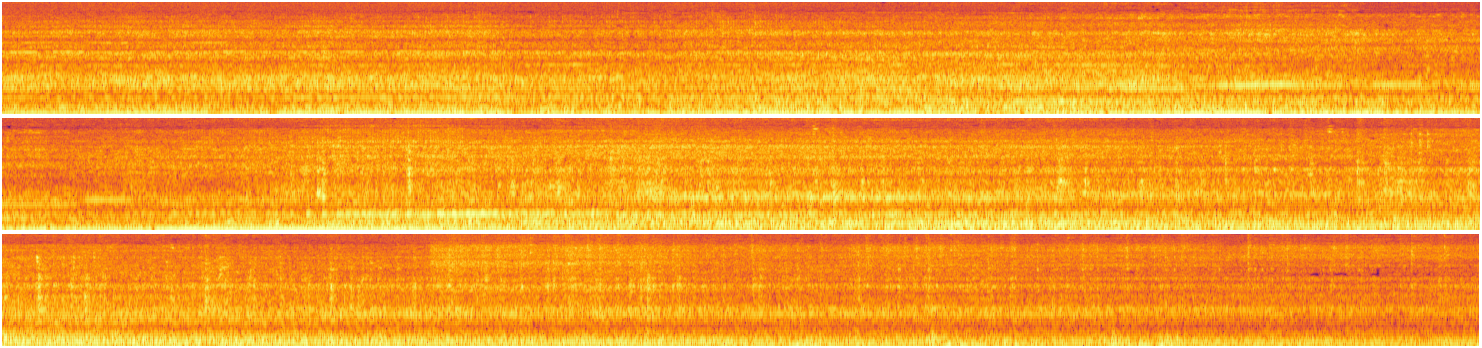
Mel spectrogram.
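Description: A disc harrow rattles and scrapes through the soil.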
